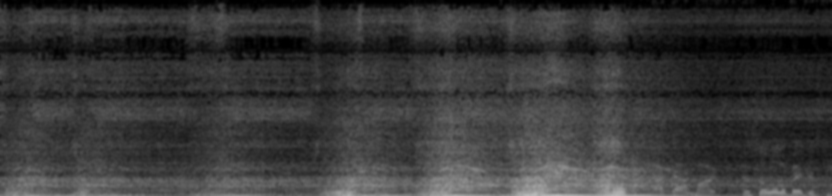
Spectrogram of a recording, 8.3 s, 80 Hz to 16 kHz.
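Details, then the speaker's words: 2001 Saturn SC2 after battery refit: engine cranks, catches and settles into a low idle, then rises and falls with throttle blips; running again, still cold, check-engine light on, owner says it needs spark plugs. "and the Saturn is running oh my goodness huh I arrived it no you can let's see what the see what the RPMs are at and she's cold too"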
